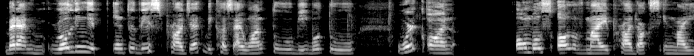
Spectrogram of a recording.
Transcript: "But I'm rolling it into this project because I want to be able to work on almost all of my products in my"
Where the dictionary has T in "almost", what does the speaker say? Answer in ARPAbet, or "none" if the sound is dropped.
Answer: T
